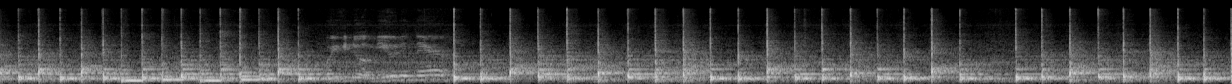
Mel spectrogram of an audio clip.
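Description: Conga drum played with bare hands in a fast, even stream of strokes, about six a second, mixing ringing open tones with sharp slaps: a doubles exercise alternating slap and tone.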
